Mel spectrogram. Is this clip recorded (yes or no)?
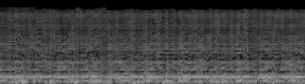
no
